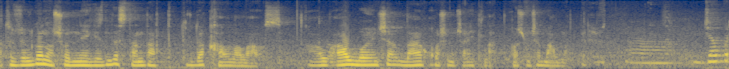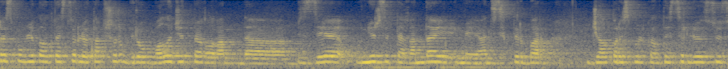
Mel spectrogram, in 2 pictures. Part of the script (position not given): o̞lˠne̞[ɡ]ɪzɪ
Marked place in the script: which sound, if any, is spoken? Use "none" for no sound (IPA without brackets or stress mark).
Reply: ɡ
